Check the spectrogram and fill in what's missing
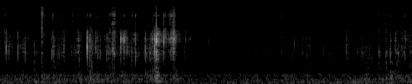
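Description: A hand-sized, solid rounded bar of pink and white striped soap with a red and black dotted edge is held in the fingers and scraped with a metal utility-knife blade, curling off thin shavings. Bright, crisp scraping ticks and rasps cluster over the first two seconds, then fade to quieter, sparse scratches.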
